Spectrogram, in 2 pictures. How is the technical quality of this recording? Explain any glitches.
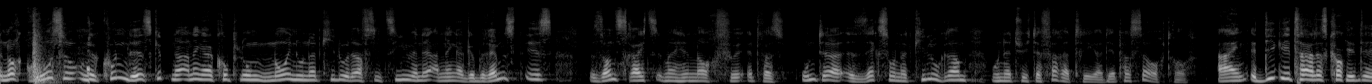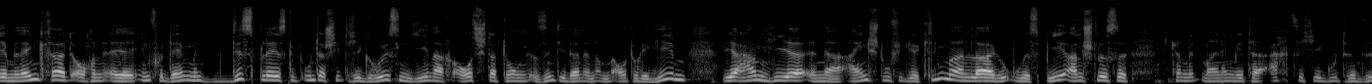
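Three short glitches from damaged data in a compressed stream break up the recording, at 0.85 to 0.90 s, 13.42 to 13.46 s and 25.90 to 25.95 s, each about 40 ms long and spaced roughly 12.5 s apart. Where the stream's bytes are corrupted, the decoder misreads those frames, loses sync and hunts for the next valid frame header, producing a brief chirp, squawk, click or short hole. Each burst lasts a few tens of milliseconds.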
